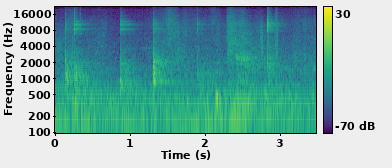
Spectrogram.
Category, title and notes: Soundscapes > Indoors
Playing Ping Pong and laughing Sound recorded while visiting Biennale Exhibition in Venice in 2025 Audio Recorder: Zoom H1essential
